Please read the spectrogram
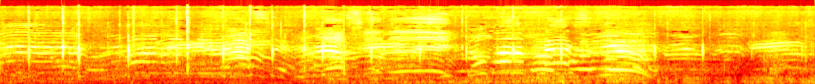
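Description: High-pitched children's voices calling and chattering, with no clear words.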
